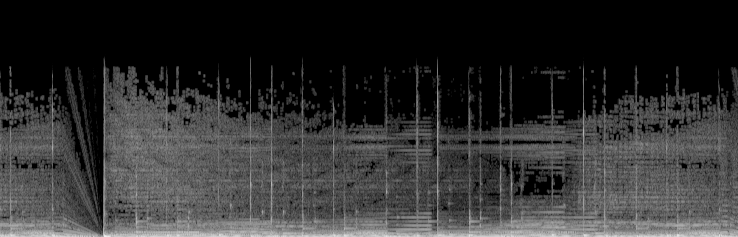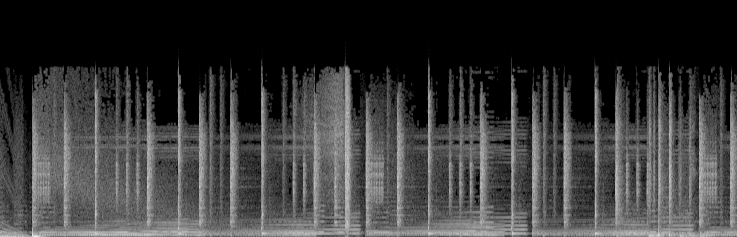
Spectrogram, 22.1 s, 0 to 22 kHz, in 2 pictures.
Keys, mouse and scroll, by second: 0.0 shift+middle click, 0.1 middle click, 0.9 scroll up 1, 1.0 middle click, 1.4 scroll down 1, 1.5-1.8 scroll up 1, 1.8 click, 2.1 /, 2.3 shift+middle click, 2.6 scroll up 2, 2.7 middle click, 2.9 scroll down 2, 3.0 middle click, 3.7 click, 3.8 shift+middle click, 4.2 click, 5.5 click, 6.5 click, 7.5 ctrl+z, 7.9 click, 8.6 click, 8.8-9.2 scroll down 4, 8.9 alt+a, 9.2-9.5 scroll up 3, 9.6 click, 10.1 scroll down 1, 10.2 alt+a, 10.2 scroll up 3, 10.4-11.9 scroll down 7, 10.6 middle click, 10.8 shift+middle click, 11.0 middle click, 11.6 /, 11.9 alt+a, 12.1 shift+middle click, 12.2 scroll up 1, 12.3-12.7 middle drag, 12.7 scroll down 1, 12.9-13.3 middle drag, 13.3 drag, 13.7 KP_1, 13.9-14.5 scroll up 2, 14.0 shift+middle click, 14.5 Tab, 14.7 alt+z, 15.1 alt+z, 15.3 click, 16.7 click, 17.1 2, 17.2 click, 17.6 middle click, 17.7 scroll down 2, 18.3 ctrl+b, 21.2 click, 21.9 s.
